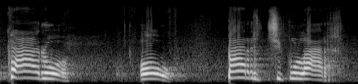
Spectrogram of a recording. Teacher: eu digo caro ou particular e esse R é menor e mais fraco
